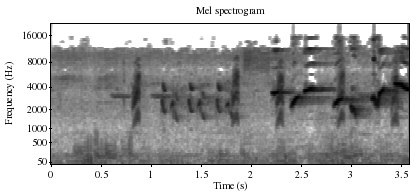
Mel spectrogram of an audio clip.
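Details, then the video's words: Sooty-headed bulbul with soft descending chirps over faint low noise, then a clear loud sequence of slurred whistled notes; a therapy recording to make a reluctant bird sing. "Terapi Burung Kutilang Malas Bunyi Jadi Gacor Bermental Petarung"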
